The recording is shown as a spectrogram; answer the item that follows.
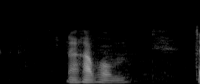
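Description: A man's voice says a short phrase in Thai. Around it, faint clicks of computer keyboard typing.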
